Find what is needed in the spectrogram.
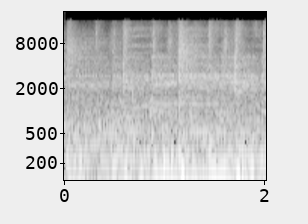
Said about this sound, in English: A truck drives over the brow of a hill on a desert road, with Earl driving and Grady beside him.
